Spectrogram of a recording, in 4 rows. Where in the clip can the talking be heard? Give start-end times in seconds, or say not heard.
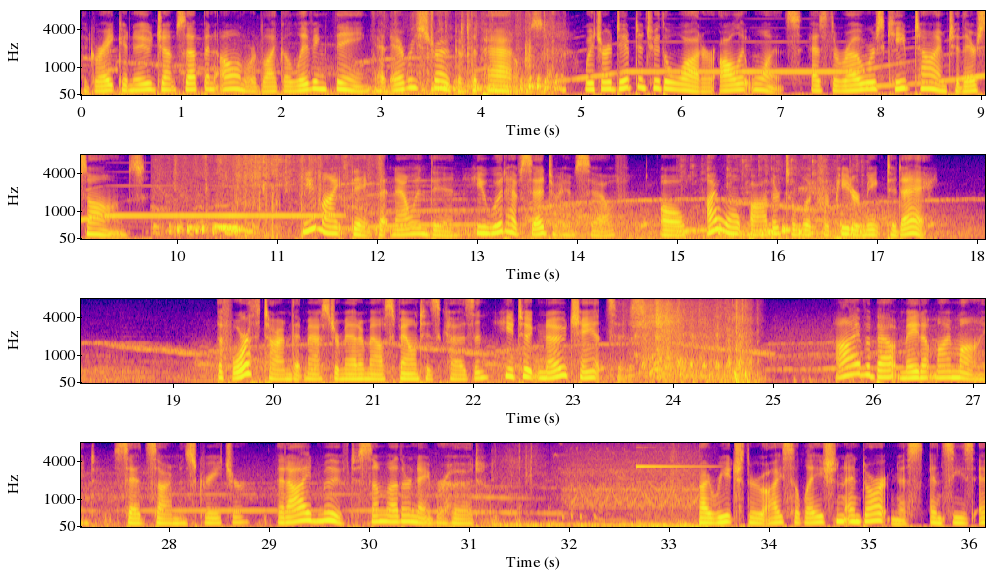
0.0-9.8, 11.2-17.6, 19.4-23.8, 25.6-31.2, 33.3-36.1.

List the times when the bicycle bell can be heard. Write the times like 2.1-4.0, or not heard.
32.6-33.6.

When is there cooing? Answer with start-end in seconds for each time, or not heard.
2.9-4.8, 9.8-12.1, 14.9-16.9, 23.4-24.9, 31.2-33.2.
